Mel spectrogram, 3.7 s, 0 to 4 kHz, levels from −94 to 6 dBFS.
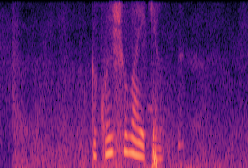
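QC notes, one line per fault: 0.00–1.39 s, 2.49–2.68 s, 2.76–3.72 s: comfort noise in place of the background. Pauses become steady, featureless hiss at nearly unchanged level, likely discontinuous transmission; spectrograms show smooth, textureless noise, waveforms an even flat floor.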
